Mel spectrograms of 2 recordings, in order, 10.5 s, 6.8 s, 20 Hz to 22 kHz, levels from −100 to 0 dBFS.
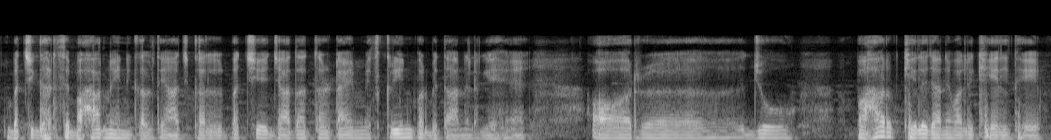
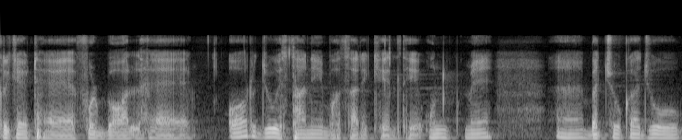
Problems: none marked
